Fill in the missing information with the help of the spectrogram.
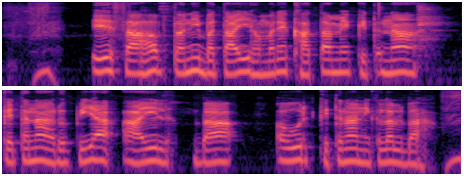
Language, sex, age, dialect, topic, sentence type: Bhojpuri, male, 18-24, Western, banking, question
